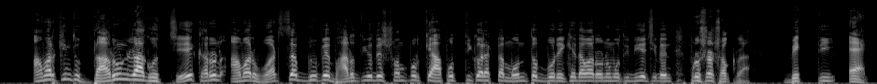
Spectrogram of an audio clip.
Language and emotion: Bengali, angry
